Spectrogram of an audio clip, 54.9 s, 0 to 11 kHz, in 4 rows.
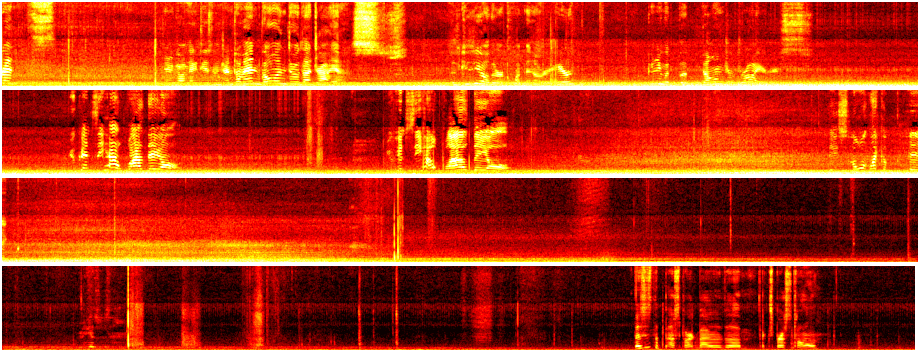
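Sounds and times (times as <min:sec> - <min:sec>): car wash dryer blowers: 0:00.0 - 0:38.5.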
